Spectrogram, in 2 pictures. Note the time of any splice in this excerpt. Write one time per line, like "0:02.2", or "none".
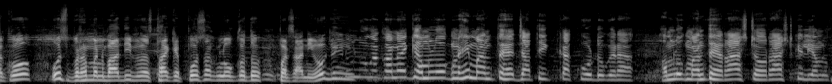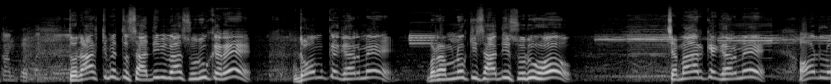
none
